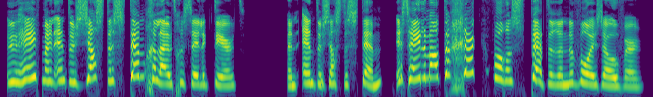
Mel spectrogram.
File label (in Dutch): Enthousiast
